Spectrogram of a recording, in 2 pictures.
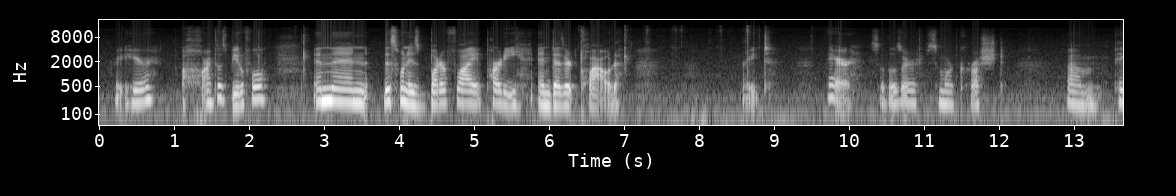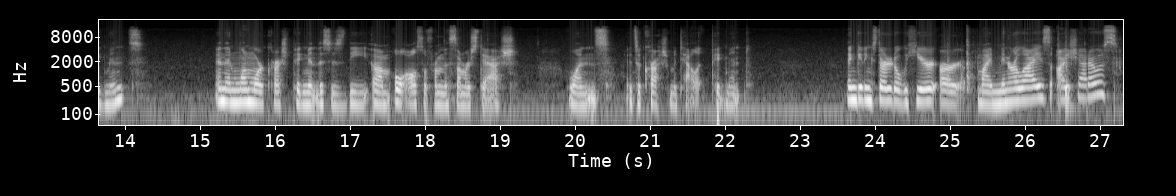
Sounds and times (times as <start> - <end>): Inside, small room: 0.0 - 27.3
Speech: 0.2 - 7.0, 8.6 - 9.1, 9.7 - 12.1, 12.9 - 14.3, 15.2 - 19.3, 19.9 - 22.4, 23.6 - 27.3.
